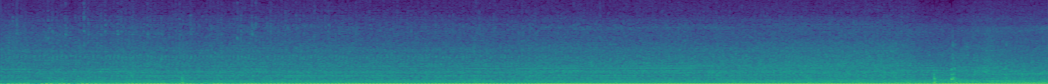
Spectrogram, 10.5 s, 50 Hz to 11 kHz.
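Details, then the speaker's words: AWD turbo Honda CRX after fixing the raspy exhaust, turbo couplers not yet connected and intercooler still capped: idling at about 1100–1200 rpm, fuel pump louder than the exhaust. Deep, soft, even rumble with no rasp, a quiet exhaust at idle. "thing is so quiet it's unbelievable yo i'm loving it 11 1200 rpms the fuel pump is louder than the exhaust"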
